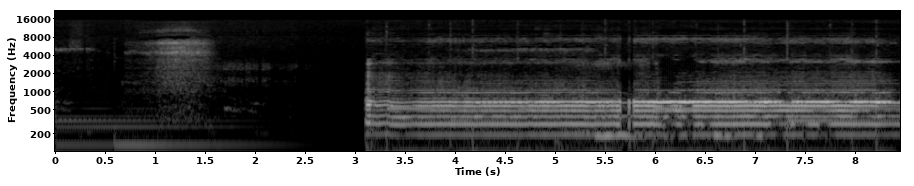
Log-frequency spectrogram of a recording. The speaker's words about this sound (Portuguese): E que possamos entoar pela primeira vez o som vocálico OM. Pela primeira vez, inspirar.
